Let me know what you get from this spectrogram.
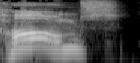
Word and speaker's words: Holmes: Holmes. Am I saying that right? – Yeah.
